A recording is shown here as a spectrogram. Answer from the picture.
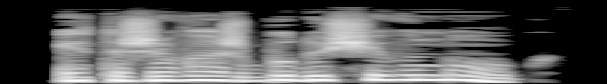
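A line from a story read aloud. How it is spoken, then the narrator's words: Broken voice. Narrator (Russian): надломленным голосом вымолвил я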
